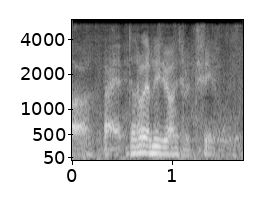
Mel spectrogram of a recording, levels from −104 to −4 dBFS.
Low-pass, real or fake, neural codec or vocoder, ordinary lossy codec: 5.4 kHz; fake; codec, 24 kHz, 1.5 kbps, HILCodec; none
